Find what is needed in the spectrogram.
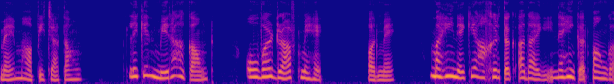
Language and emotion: Urdu, sad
